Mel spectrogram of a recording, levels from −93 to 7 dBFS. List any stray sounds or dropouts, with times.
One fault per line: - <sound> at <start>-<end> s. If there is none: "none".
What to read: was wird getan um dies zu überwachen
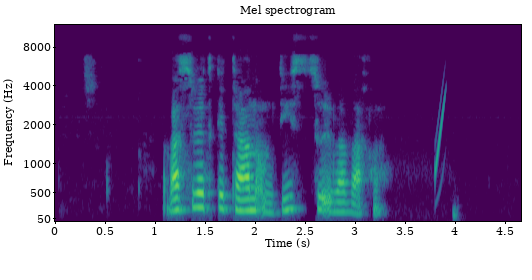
- chirp at 3.8-3.9 s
